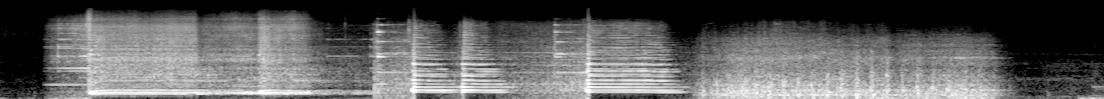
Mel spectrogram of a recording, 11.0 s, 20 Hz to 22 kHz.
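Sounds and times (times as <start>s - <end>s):
long freight train pulled by locomotives rolling past: 0.0s - 11.0s
train horn blasts: 0.4s - 5.2s, 5.8s - 7.0s.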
